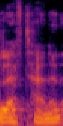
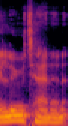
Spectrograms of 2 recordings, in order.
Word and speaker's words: lieutenant: A Games Workshop have said that they think it should be said left tenant and they do make the game.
